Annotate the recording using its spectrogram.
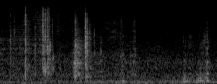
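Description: A few light ticks and rustles, spaced irregularly, from card and craft tools being handled and picked up by hand.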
